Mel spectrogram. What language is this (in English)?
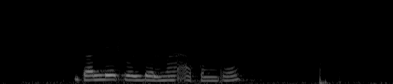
Nepali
